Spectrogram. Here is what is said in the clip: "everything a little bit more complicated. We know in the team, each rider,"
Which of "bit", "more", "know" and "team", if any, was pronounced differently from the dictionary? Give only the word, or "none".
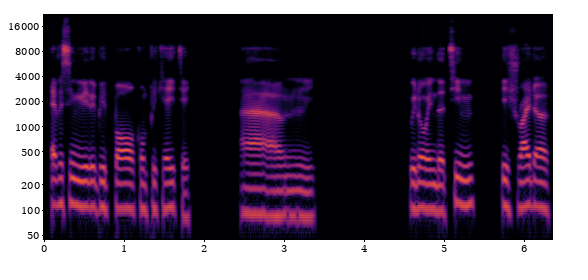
more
